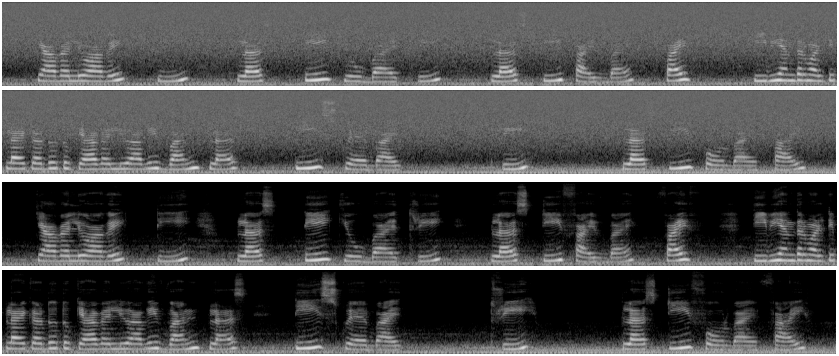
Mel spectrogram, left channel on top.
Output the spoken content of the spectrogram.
क्या वैल्यू आ गई, t plus t cube by 3 plus t5 by 5, t भी अंदर मल्टीप्लाई कर दो तो क्या वैल्यू आ गई, 1 plus t square by 3 plus t4 by 5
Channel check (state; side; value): noise; left; hiss, 2 dB below the sound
